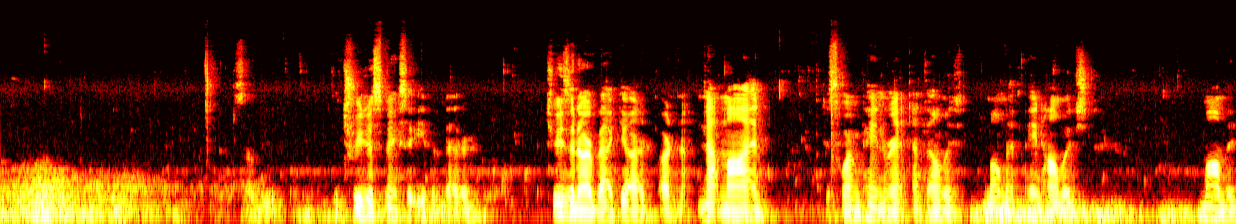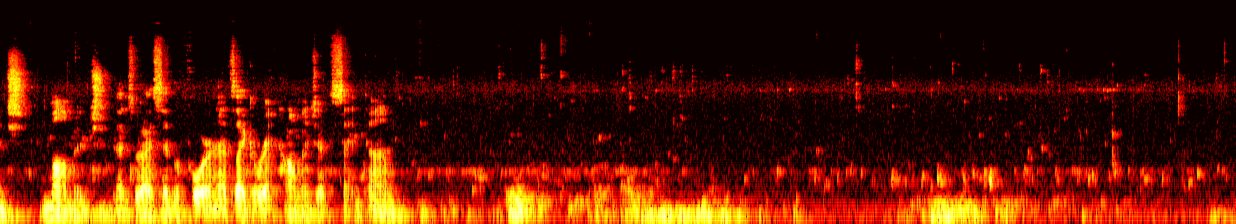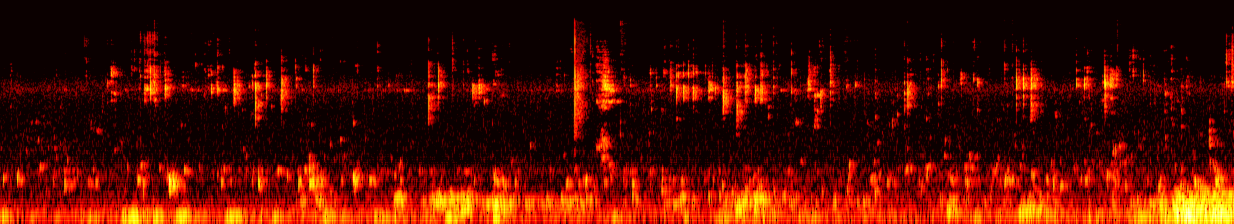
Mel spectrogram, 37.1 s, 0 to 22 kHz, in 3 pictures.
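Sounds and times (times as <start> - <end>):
thunder rumbles: 0.0 - 5.0, 9.1 - 14.8, 15.4 - 20.5, 21.5 - 23.4, 33.7 - 37.0
rain dripping off awning: 0.0 - 37.0.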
